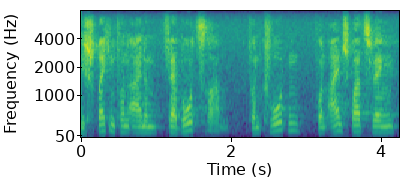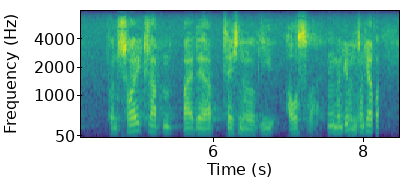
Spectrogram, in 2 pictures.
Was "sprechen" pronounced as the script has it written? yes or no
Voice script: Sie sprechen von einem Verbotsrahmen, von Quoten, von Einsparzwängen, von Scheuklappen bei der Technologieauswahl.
yes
